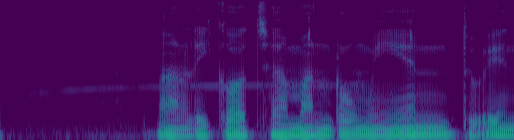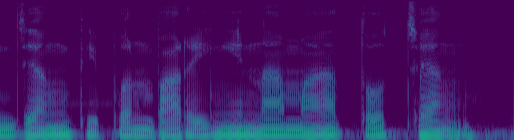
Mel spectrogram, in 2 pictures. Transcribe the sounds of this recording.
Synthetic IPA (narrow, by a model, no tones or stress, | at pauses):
nalikɔd̥ʒ̥ä̤manrumiɪnd̪̥ṳʔeɲd͡ʒaŋd̪̥i̤pʊnpaɾiŋinamat̪od̥ʒ̥a̤ŋ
